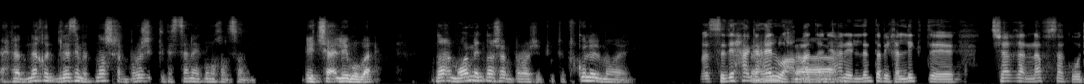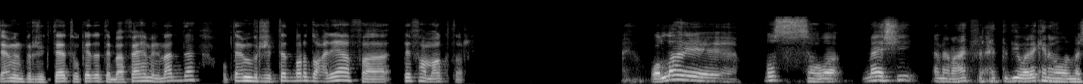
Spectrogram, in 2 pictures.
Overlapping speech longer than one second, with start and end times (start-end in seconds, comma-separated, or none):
none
